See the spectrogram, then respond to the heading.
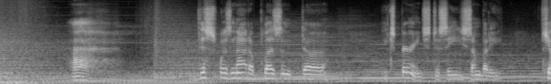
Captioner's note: sighs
